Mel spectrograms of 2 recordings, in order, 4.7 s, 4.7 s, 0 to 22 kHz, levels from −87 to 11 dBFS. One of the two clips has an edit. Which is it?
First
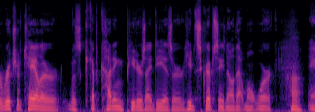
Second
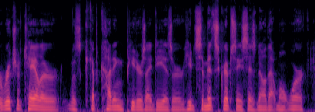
first; 2 cuts; at 2.9 s, 3.4 s

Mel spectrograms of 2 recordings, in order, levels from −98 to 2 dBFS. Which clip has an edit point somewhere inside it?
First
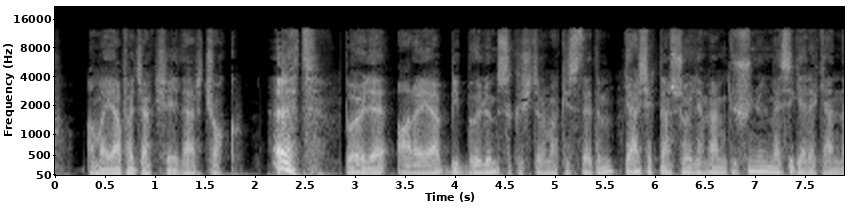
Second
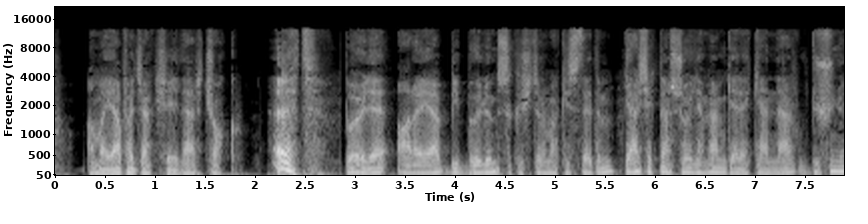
first; 1 cut; at 6.7 s

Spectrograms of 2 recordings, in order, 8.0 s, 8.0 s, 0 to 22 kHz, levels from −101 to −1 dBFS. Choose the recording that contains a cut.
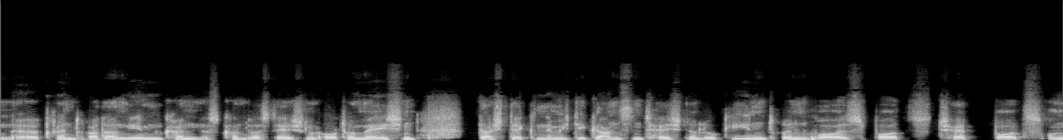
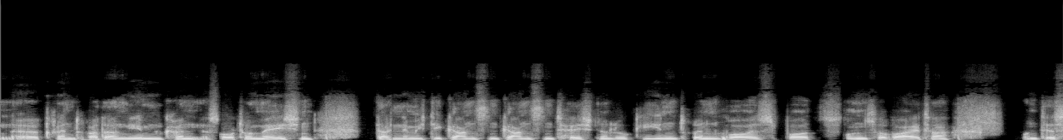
second; 4 cuts; at 1.6 s, 2.9 s, 3.7 s, 6.3 s

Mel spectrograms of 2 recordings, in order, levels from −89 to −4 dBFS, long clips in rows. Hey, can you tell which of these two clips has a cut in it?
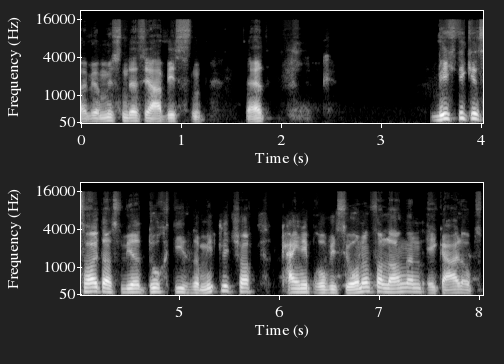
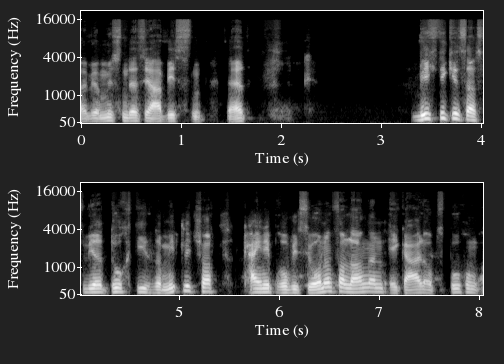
second; 2 cuts; at 1.4 s, 3.8 s

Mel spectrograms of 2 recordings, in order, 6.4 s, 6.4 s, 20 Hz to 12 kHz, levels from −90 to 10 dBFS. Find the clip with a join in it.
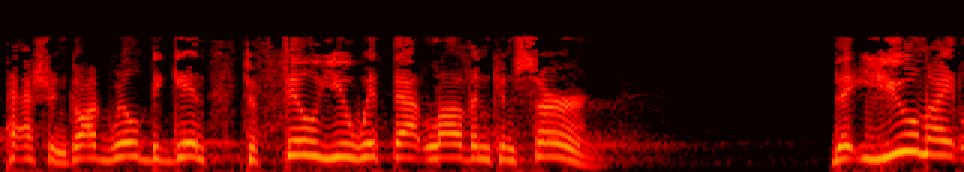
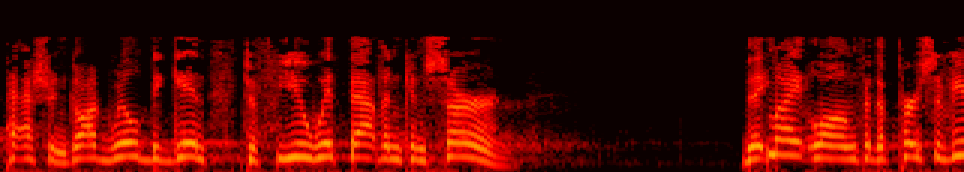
second; 3 cuts; at 1.8 s, 2.5 s, 5.1 s

